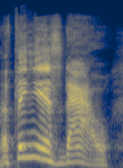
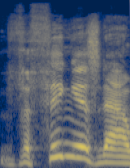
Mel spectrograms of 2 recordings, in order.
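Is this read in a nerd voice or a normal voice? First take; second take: nerd voice; normal voice. First: It is read in a put-on nerdy voice. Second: It is read in the speaker's normal voice.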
